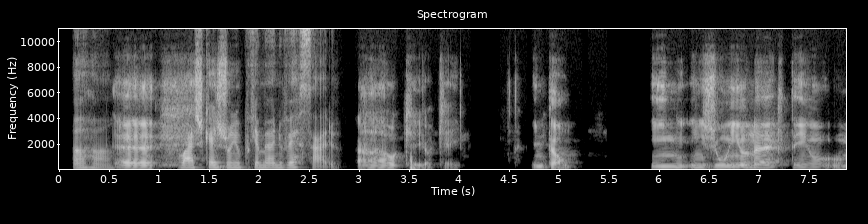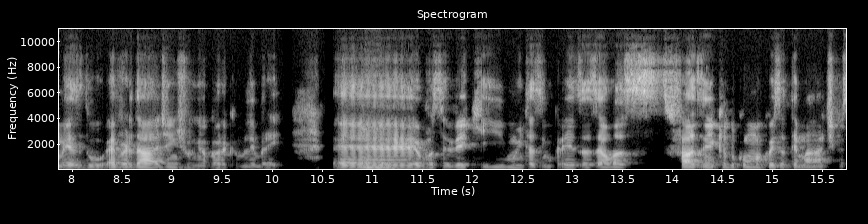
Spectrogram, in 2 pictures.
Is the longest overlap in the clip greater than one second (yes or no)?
no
